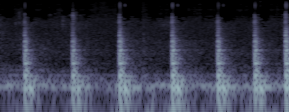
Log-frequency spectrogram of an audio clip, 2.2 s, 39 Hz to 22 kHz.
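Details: BMW E39 M5 sedan trunk lid: hollow, loose knocks about three times a second as the lid is tapped; after about 20 years of vibration the glue between inner and outer skins has separated.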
